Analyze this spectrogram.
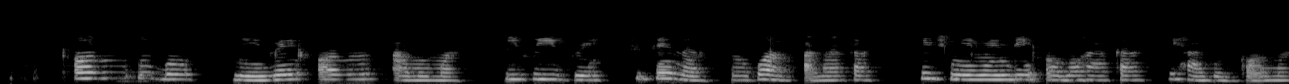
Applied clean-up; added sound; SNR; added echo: neural mask model DeepFilterNet 3.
